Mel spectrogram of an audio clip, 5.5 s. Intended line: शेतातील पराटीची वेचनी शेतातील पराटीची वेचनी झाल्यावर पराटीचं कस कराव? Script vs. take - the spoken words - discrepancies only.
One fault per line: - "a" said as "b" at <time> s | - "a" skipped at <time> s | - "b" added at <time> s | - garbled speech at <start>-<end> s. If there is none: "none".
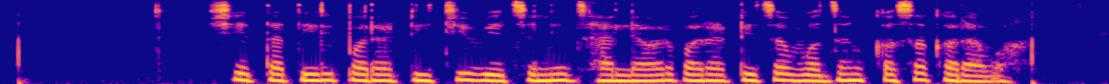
- "शेतातील पराटीची वेचनी" skipped at 2.9 s
- "वजन" added at 4.0 s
